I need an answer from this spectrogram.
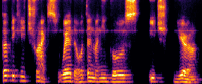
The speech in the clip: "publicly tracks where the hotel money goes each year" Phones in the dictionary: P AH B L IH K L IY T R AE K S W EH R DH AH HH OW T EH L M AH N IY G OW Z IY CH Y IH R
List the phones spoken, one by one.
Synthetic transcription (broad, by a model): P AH B L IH K L IY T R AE K S W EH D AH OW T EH N M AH N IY G OW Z IY CH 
